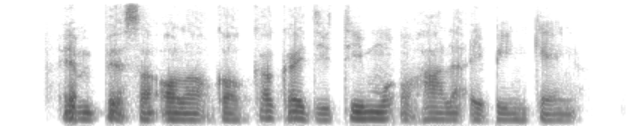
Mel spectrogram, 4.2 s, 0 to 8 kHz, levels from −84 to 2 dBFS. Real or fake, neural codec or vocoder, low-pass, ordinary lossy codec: fake; codec, 16 kHz in and 24 kHz out, 0.4 kbps, LongCat-Audio-Codec, fine tuned four codebook decoder; 7.2 kHz; none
